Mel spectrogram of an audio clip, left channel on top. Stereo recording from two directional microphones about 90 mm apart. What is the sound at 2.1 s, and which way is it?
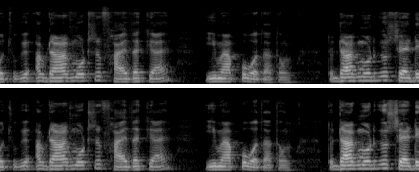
Speech, 20° right (ahead or behind).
